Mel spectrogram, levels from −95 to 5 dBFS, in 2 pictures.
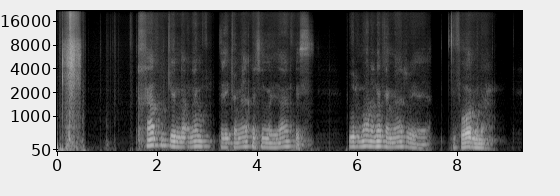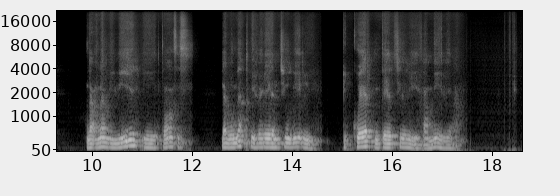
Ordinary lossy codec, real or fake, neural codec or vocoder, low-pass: none; fake; autoencoder, 48 kHz, 32 numbers a frame, DAC-VAE, trained on Japanese speech; none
